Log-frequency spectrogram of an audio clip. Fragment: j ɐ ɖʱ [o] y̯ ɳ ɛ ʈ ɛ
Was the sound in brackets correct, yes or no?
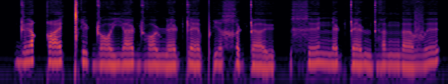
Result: no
